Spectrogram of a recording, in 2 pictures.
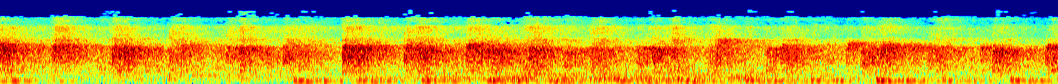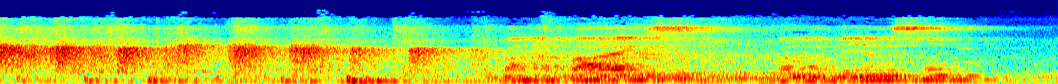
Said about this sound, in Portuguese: E viva Jesus! Vamos aplaudir o nome dele.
